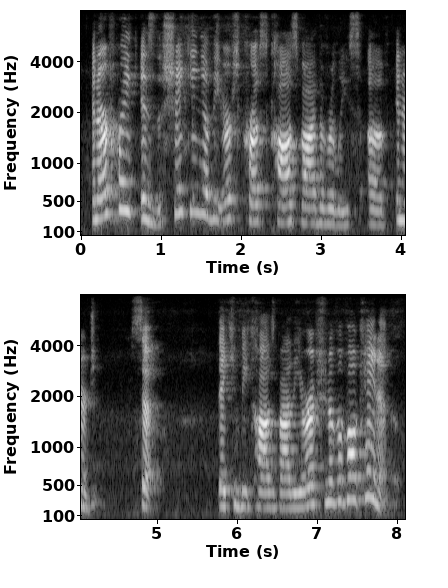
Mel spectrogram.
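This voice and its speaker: A woman with an American accent, a fairly high pitch, a bright, sharp tone, lively intonation and a fairly quick pace. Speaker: teacher. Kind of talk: lecture. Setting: recorded at a desk. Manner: casual, conversational.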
